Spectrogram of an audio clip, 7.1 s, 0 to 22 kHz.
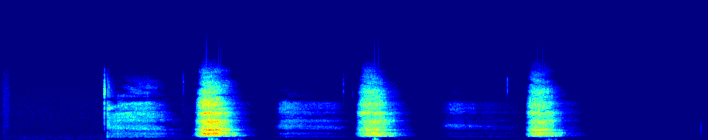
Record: exhalation_length: 7.1 s
exhalation_amplitude: 19576
exhalation_signal_mean_std_ratio: 0.28
survey_phase: alpha (2021-03-01 to 2021-08-12)
age: 18-44
gender: Female
wearing_mask: 'No'
symptom_none: true
smoker_status: Never smoked
respiratory_condition_asthma: false
respiratory_condition_other: false
recruitment_source: REACT
submission_delay: 1 day
covid_test_result: Negative
covid_test_method: RT-qPCR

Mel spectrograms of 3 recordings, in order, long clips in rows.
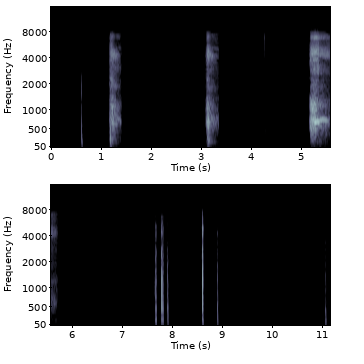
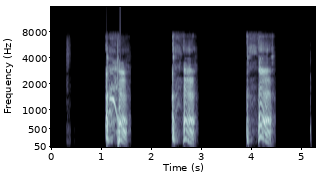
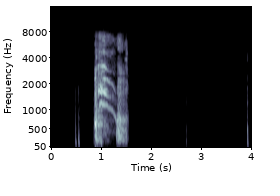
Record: exhalation_length: 11.2 s
exhalation_amplitude: 12291
exhalation_signal_mean_std_ratio: 0.18
three_cough_length: 5.3 s
three_cough_amplitude: 32767
three_cough_signal_mean_std_ratio: 0.36
cough_length: 4.0 s
cough_amplitude: 27434
cough_signal_mean_std_ratio: 0.24
survey_phase: beta (2021-08-13 to 2022-03-07)
age: 45-64
gender: Male
wearing_mask: 'Yes'
symptom_none: true
smoker_status: Ex-smoker
respiratory_condition_asthma: false
respiratory_condition_other: false
recruitment_source: REACT
submission_delay: 2 days
covid_test_result: Negative
covid_test_method: RT-qPCR
influenza_a_test_result: Negative
influenza_b_test_result: Negative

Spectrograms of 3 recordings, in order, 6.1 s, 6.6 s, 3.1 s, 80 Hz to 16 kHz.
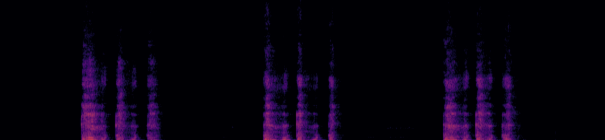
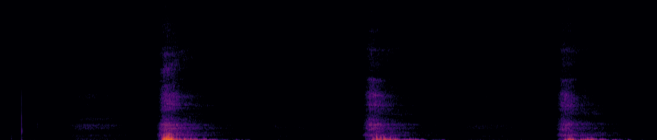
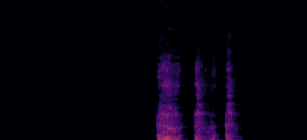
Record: three_cough_length: 6.1 s
three_cough_amplitude: 3513
three_cough_signal_mean_std_ratio: 0.4
exhalation_length: 6.6 s
exhalation_amplitude: 14603
exhalation_signal_mean_std_ratio: 0.28
cough_length: 3.1 s
cough_amplitude: 3658
cough_signal_mean_std_ratio: 0.31
survey_phase: beta (2021-08-13 to 2022-03-07)
age: 18-44
gender: Male
wearing_mask: 'No'
symptom_none: true
smoker_status: Never smoked
respiratory_condition_asthma: false
respiratory_condition_other: false
recruitment_source: REACT
submission_delay: 3 days
covid_test_result: Negative
covid_test_method: RT-qPCR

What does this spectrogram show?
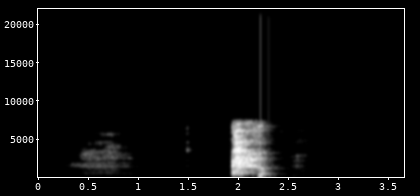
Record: cough_length: 3.7 s
cough_amplitude: 28315
cough_signal_mean_std_ratio: 0.26
survey_phase: alpha (2021-03-01 to 2021-08-12)
age: 18-44
gender: Male
wearing_mask: 'No'
symptom_none: true
smoker_status: Ex-smoker
respiratory_condition_asthma: false
respiratory_condition_other: false
recruitment_source: REACT
submission_delay: 1 day
covid_test_result: Negative
covid_test_method: RT-qPCR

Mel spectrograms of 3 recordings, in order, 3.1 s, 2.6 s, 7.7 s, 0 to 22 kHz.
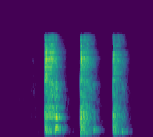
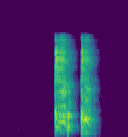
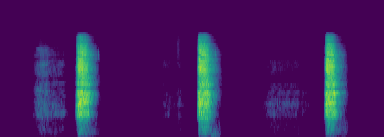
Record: three_cough_length: 3.1 s
three_cough_amplitude: 29795
three_cough_signal_mean_std_ratio: 0.34
cough_length: 2.6 s
cough_amplitude: 29636
cough_signal_mean_std_ratio: 0.37
exhalation_length: 7.7 s
exhalation_amplitude: 31803
exhalation_signal_mean_std_ratio: 0.25
survey_phase: alpha (2021-03-01 to 2021-08-12)
age: 45-64
gender: Female
wearing_mask: 'No'
symptom_none: true
smoker_status: Never smoked
respiratory_condition_asthma: false
respiratory_condition_other: false
recruitment_source: REACT
submission_delay: 2 days
covid_test_result: Negative
covid_test_method: RT-qPCR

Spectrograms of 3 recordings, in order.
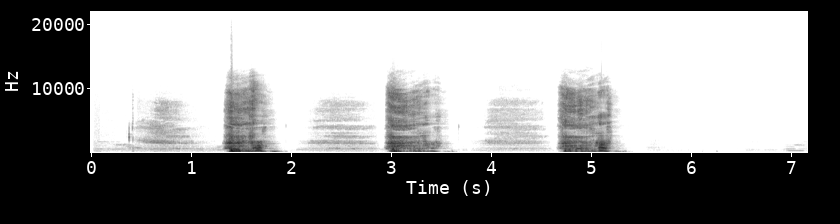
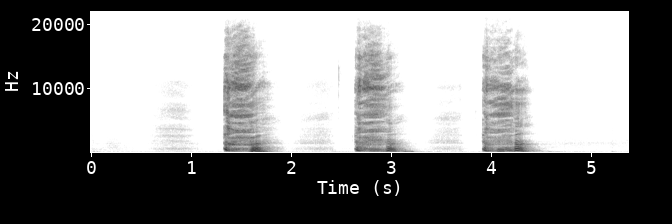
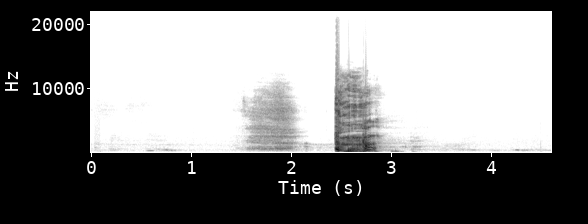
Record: exhalation_length: 7.2 s
exhalation_amplitude: 32767
exhalation_signal_mean_std_ratio: 0.29
three_cough_length: 5.4 s
three_cough_amplitude: 11669
three_cough_signal_mean_std_ratio: 0.38
cough_length: 4.6 s
cough_amplitude: 32768
cough_signal_mean_std_ratio: 0.21
survey_phase: alpha (2021-03-01 to 2021-08-12)
age: 45-64
gender: Female
wearing_mask: 'No'
symptom_none: true
smoker_status: Never smoked
respiratory_condition_asthma: false
respiratory_condition_other: false
recruitment_source: REACT
submission_delay: 2 days
covid_test_result: Negative
covid_test_method: RT-qPCR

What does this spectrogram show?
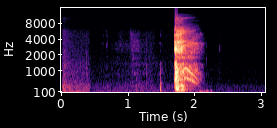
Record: cough_length: 3.1 s
cough_amplitude: 26028
cough_signal_mean_std_ratio: 0.22
survey_phase: beta (2021-08-13 to 2022-03-07)
age: 45-64
gender: Male
wearing_mask: 'No'
symptom_cough_any: true
symptom_runny_or_blocked_nose: true
symptom_fatigue: true
symptom_headache: true
smoker_status: Ex-smoker
respiratory_condition_asthma: false
respiratory_condition_other: false
recruitment_source: Test and Trace
submission_delay: 1 day
covid_test_result: Positive
covid_test_method: RT-qPCR
covid_ct_value: 23.0
covid_ct_gene: ORF1ab gene
covid_ct_mean: 23.6
covid_viral_load: 18000 copies/ml
covid_viral_load_category: Low viral load (10K-1M copies/ml)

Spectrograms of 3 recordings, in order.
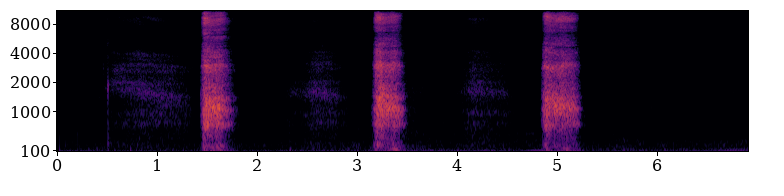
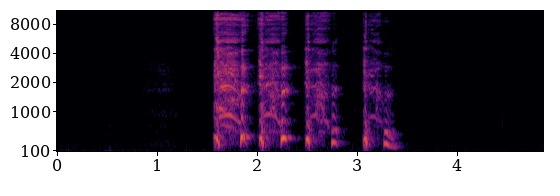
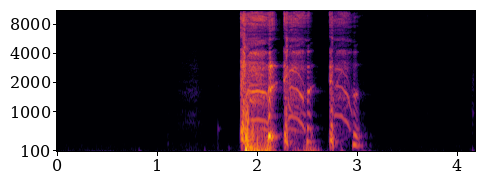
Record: exhalation_length: 6.9 s
exhalation_amplitude: 2695
exhalation_signal_mean_std_ratio: 0.32
three_cough_length: 4.9 s
three_cough_amplitude: 3064
three_cough_signal_mean_std_ratio: 0.37
cough_length: 4.2 s
cough_amplitude: 31493
cough_signal_mean_std_ratio: 0.27
survey_phase: beta (2021-08-13 to 2022-03-07)
age: 45-64
gender: Female
wearing_mask: 'No'
symptom_none: true
smoker_status: Never smoked
respiratory_condition_asthma: false
respiratory_condition_other: false
recruitment_source: REACT
submission_delay: 1 day
covid_test_result: Negative
covid_test_method: RT-qPCR
influenza_a_test_result: Unknown/Void
influenza_b_test_result: Unknown/Void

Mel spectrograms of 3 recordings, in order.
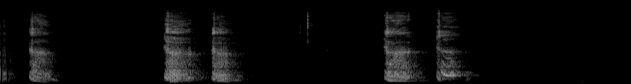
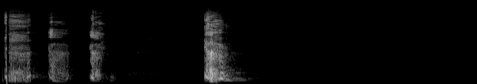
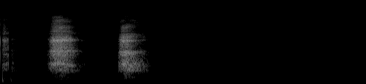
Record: three_cough_length: 6.3 s
three_cough_amplitude: 4817
three_cough_signal_mean_std_ratio: 0.36
cough_length: 4.8 s
cough_amplitude: 28073
cough_signal_mean_std_ratio: 0.23
exhalation_length: 3.7 s
exhalation_amplitude: 3839
exhalation_signal_mean_std_ratio: 0.29
survey_phase: beta (2021-08-13 to 2022-03-07)
age: 45-64
gender: Female
wearing_mask: 'No'
symptom_cough_any: true
symptom_runny_or_blocked_nose: true
symptom_sore_throat: true
symptom_headache: true
smoker_status: Never smoked
respiratory_condition_asthma: false
respiratory_condition_other: false
recruitment_source: Test and Trace
submission_delay: 1 day
covid_test_result: Positive
covid_test_method: RT-qPCR
covid_ct_value: 28.9
covid_ct_gene: ORF1ab gene
covid_ct_mean: 29.7
covid_viral_load: 170 copies/ml
covid_viral_load_category: Minimal viral load (< 10K copies/ml)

